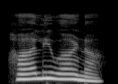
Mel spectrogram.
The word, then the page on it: ಹಾಲುವಾಣ: hāluvāṇa; Kannada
